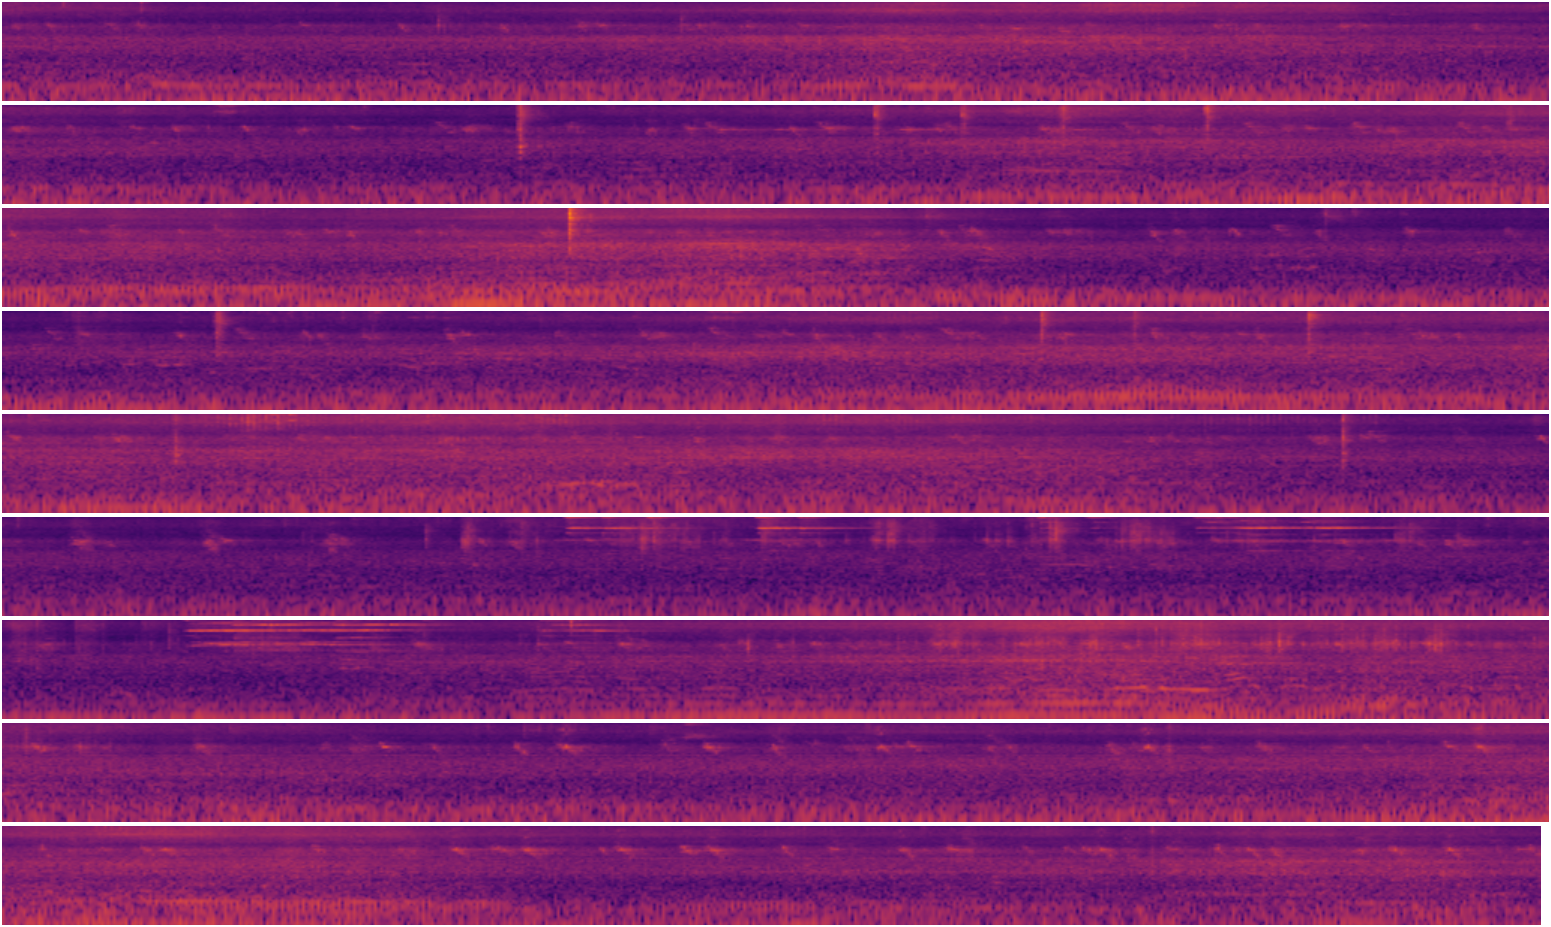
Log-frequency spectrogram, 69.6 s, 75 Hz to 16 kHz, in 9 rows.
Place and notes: Wenchang Park - Hot noon
Hot noon, in the Park, Sony PCM D50 + Soundman OKM II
